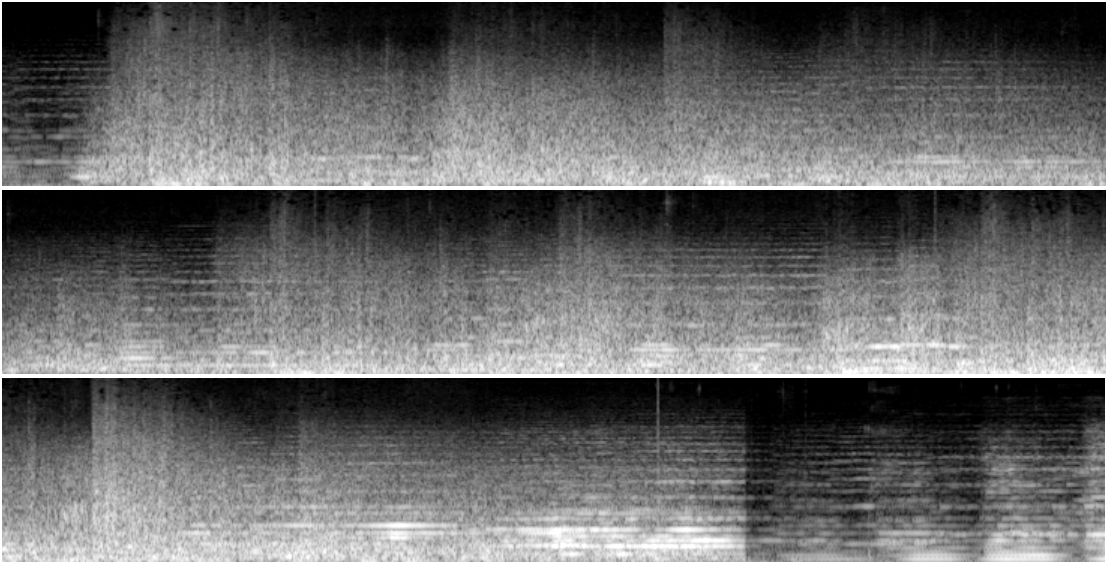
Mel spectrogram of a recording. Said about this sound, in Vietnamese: bỗng nhiên nổ sấm khan. Tiếng sấm nghe đinh tai nhức óc, như là oán hận cái gì.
